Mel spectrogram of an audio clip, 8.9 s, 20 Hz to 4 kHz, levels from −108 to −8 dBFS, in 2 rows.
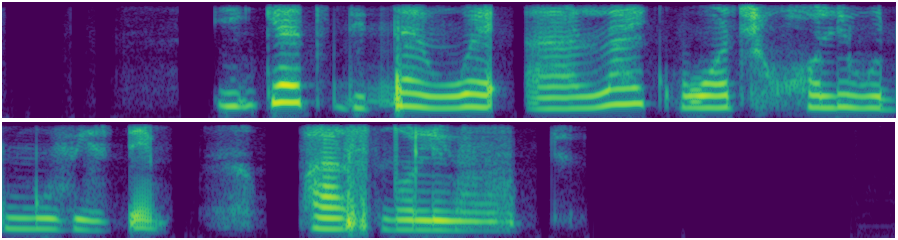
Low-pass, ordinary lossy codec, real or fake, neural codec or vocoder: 3.6 kHz; none; real; none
